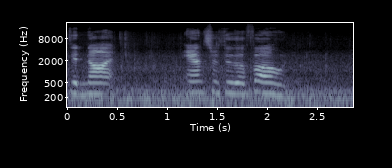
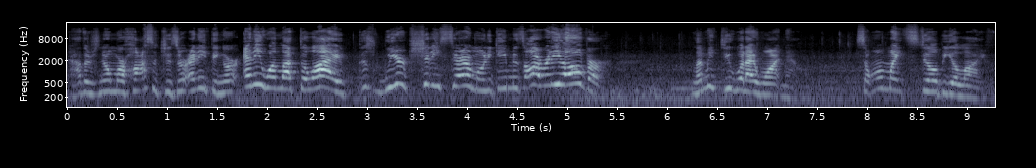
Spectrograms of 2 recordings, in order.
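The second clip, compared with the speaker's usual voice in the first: loud, furious ranting; angry outburst; 5 semitones higher, 7 dB louder than usual. Acted. Battler vows to find the killer, furious. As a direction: spit the words out in a rage.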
